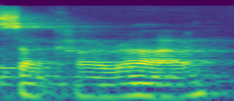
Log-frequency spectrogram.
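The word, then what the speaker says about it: saṅkhārā: to as formation, sankhara, plural is sankhara with a long A at the end.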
